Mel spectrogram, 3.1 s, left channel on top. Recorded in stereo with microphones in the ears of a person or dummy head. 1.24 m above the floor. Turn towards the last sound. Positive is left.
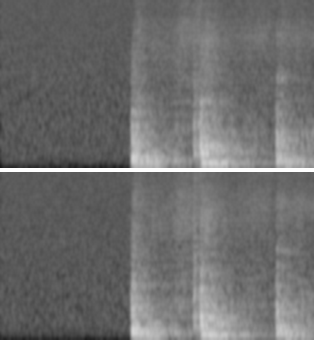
turn(degrees=-10)  # may be behind; listen again after turning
